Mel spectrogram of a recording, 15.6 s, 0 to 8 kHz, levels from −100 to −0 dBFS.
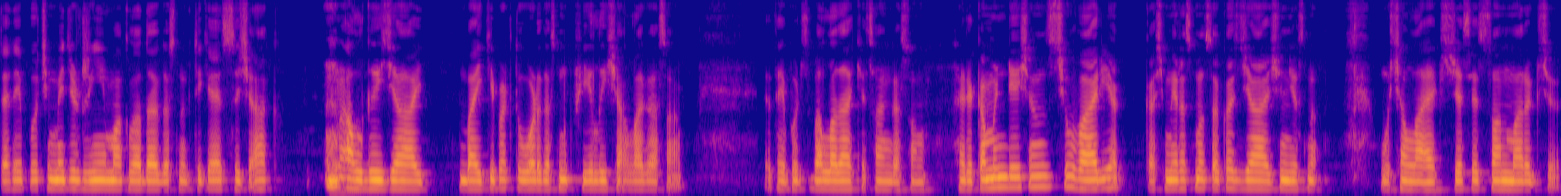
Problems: none marked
